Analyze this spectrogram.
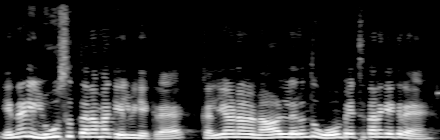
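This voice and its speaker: A man's voice: high-pitched, lively intonation, fast, faint music behind. A man voicing a henpecked young husband in a cartoon comedy, placating and sweet-talking his wife.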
